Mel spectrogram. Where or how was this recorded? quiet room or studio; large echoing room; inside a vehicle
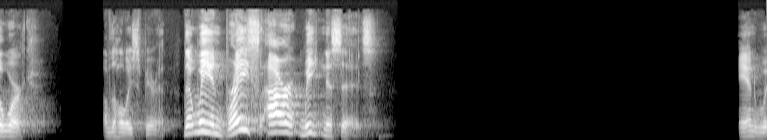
large echoing room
